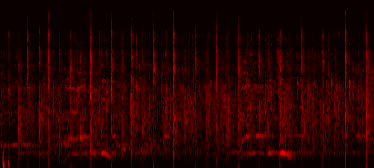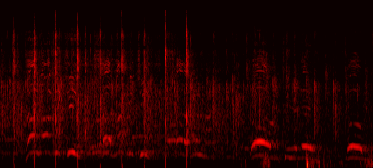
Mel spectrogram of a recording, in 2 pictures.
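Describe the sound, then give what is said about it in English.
An audience at a church service claps and applauds in praise of the Lord steadily for several seconds, a dense crowd of hands with scattered voices and cheers mixed in, fading toward the end. “Let's give him a hand clap of praise in this house.”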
